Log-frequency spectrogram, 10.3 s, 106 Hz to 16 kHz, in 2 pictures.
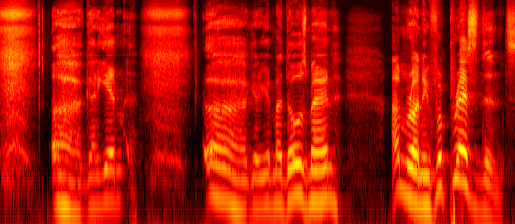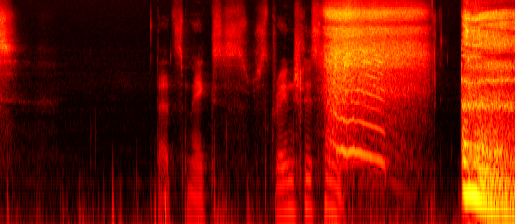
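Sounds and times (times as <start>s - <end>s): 
loud nasal sniffing: 0.0s - 0.5s, 1.4s - 2.0s, 8.4s - 9.6s
speech: 0.6s - 5.3s, 6.7s - 9.2s, 9.8s - 10.2s
brief voiced groan-like sound: 9.8s - 10.2s.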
